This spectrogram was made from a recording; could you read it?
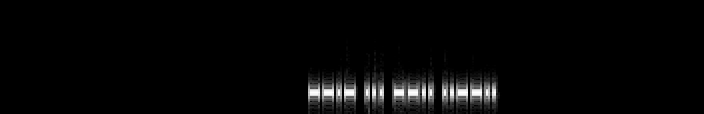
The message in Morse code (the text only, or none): QSZ?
